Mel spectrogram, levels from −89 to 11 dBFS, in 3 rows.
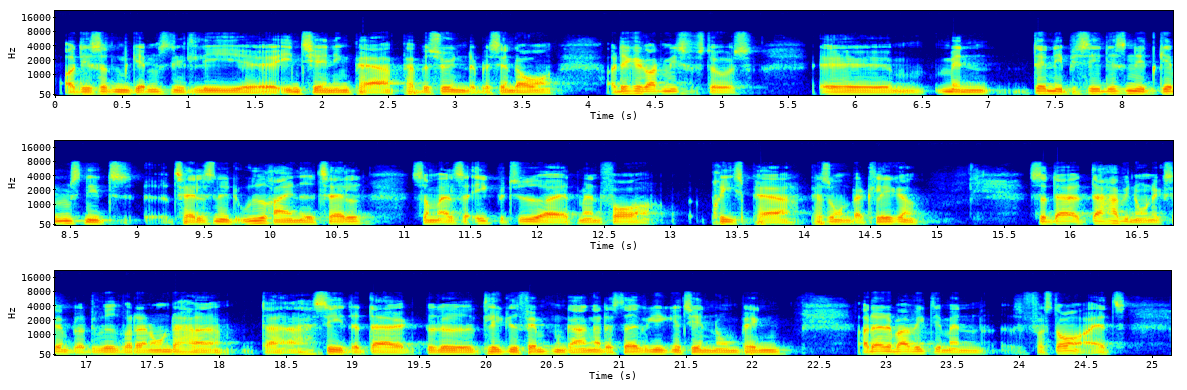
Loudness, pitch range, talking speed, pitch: -17 LUFS, 80-95 Hz, 210 wpm, 85 Hz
